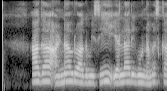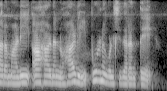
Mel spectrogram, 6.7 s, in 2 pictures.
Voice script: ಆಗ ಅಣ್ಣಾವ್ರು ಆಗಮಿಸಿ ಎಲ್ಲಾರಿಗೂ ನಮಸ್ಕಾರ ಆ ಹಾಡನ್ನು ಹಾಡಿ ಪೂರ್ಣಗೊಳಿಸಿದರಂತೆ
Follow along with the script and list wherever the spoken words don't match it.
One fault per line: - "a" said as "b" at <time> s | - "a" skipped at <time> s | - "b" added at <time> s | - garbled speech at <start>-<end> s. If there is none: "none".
- "ಮಾಡಿ" added at 3.6 s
